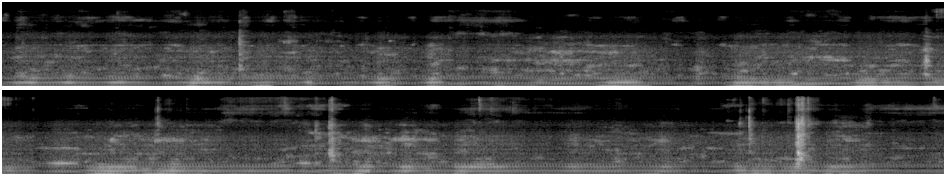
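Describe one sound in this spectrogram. A small excavator's engine runs steadily close by.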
